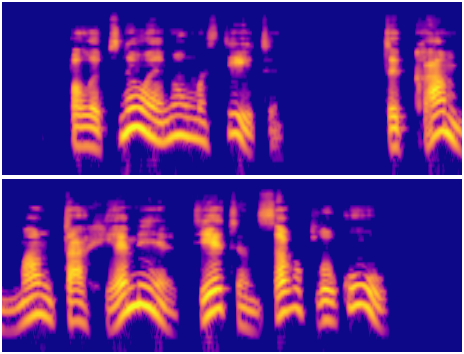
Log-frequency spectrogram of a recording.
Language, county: Lithuanian, Šiauliai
